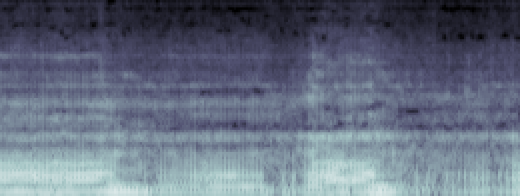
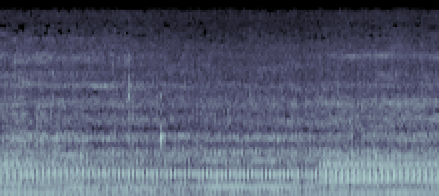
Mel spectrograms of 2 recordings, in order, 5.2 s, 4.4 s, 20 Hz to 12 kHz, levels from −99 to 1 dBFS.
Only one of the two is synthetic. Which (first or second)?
first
